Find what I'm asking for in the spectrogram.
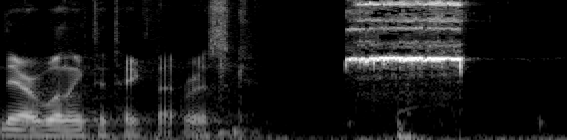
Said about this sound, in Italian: Ogni mezz'ora gli sminatori si prendono una pausa. Il responsabile del campo la annuncia con un fischietto.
